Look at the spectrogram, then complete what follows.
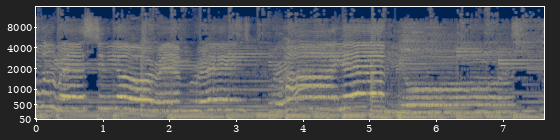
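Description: Live worship band: a woman's lead vocal with backing singers over electric guitar, bass and drums, singing the lines "my soul will rest in your embrace, for I am yours and you are mine" in long held notes with vibrato.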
